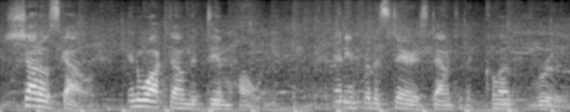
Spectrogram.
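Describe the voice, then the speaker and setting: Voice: medium pitch, lively intonation, moderate pace, music in the background. A podcast co-host in casual chat, also reading fanfiction aloud.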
